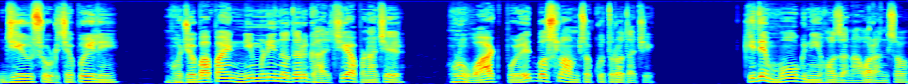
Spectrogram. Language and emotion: Goan Konkani, sad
